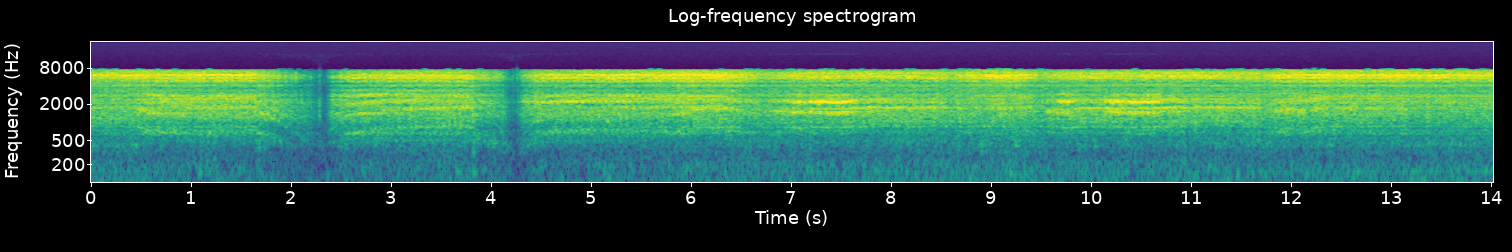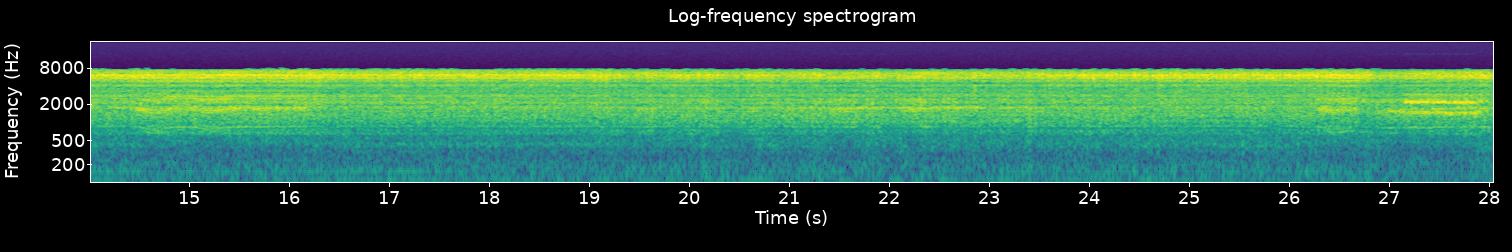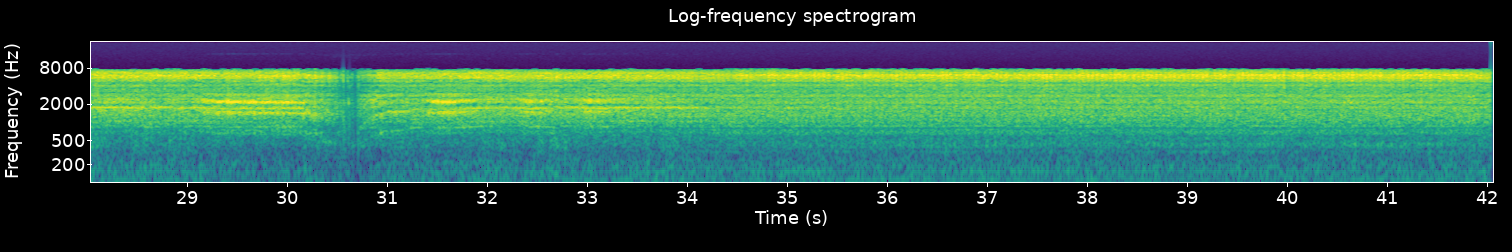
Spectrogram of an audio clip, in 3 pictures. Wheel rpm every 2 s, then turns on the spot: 220, 100, 140, 210, 230, 220, 230, 230, 230, 230, 230, 230, 230, 230, 220, 130, 220, 230, 230, 230, 230.
none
